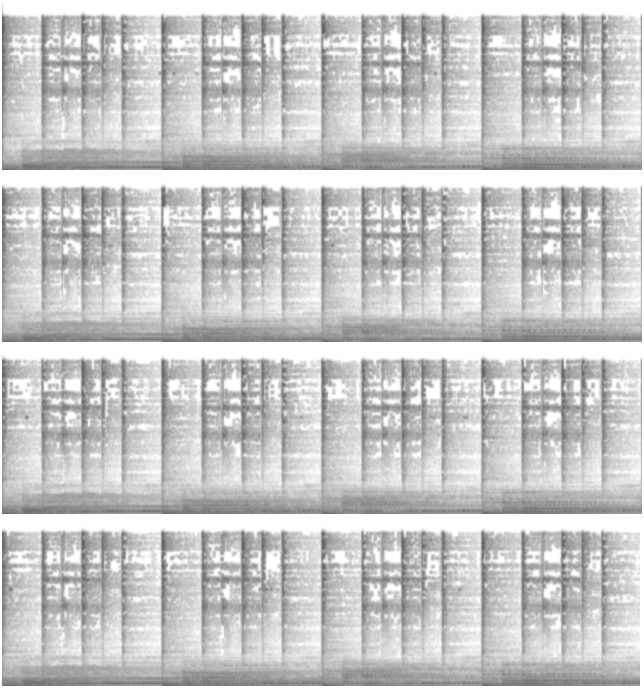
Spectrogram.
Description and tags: Piano and drums
A loop that I made in Ableton using piano with a delay and added a drum track.
loop, drums, Piano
